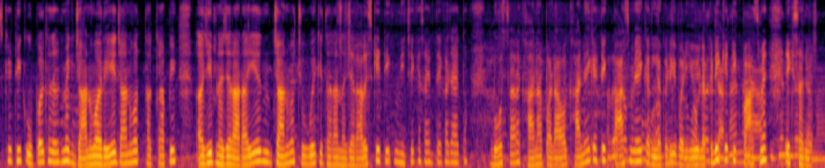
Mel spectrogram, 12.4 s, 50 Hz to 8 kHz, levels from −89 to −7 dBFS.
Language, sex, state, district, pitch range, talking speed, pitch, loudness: Hindi, male, Uttar Pradesh, Ghazipur, 135-180 Hz, 290 wpm, 150 Hz, -24 LUFS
